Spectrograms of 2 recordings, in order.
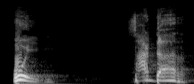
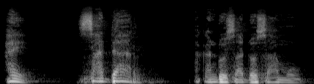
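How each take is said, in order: First: It is said loudly and harshly. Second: It is said softly and gently.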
